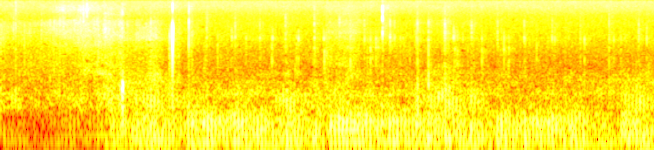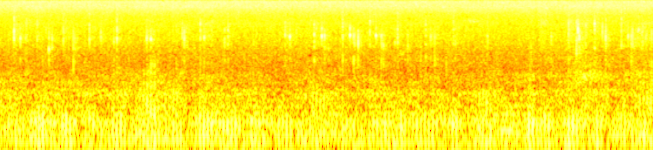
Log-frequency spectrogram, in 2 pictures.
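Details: Domestic cat purring while kneading, a steady low rumbling purr continuing throughout in pulsing breaths, with a few soft clicks and rustles near the start.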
